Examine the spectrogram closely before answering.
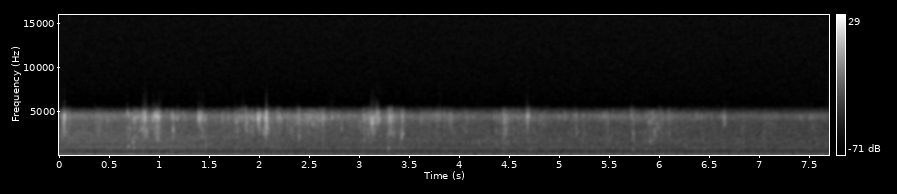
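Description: Eurasian beaver moving through shallow water at the bank: a scatter of small splashes and clicks over the first three seconds or so, over a steady faint hiss.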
